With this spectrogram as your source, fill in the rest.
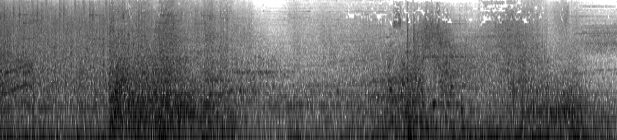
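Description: Spell effects whoosh and crackle in a video game battle.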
